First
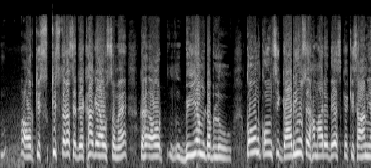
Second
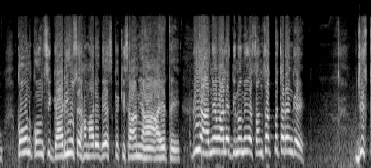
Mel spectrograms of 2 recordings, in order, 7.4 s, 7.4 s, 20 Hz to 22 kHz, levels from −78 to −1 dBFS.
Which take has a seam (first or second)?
second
